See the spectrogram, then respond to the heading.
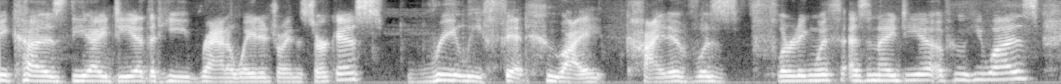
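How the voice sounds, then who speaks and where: Fairly low-pitched woman at a moderate pace with ordinary pitch variation, in a very clean recording over a silent background. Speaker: tabletop game player. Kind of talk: casual chat about a tabletop roleplaying game.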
